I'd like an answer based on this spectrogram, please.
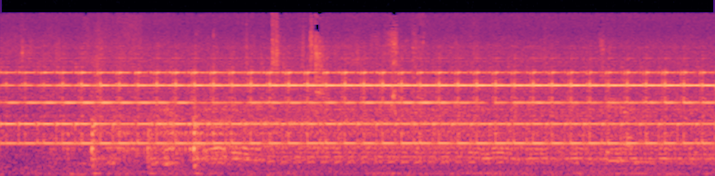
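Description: Dutch level-crossing warning bell ringing continuously, a rapid pulsing electronic ring, signalling that the crossing has closed for an approaching train. From about a second in, a lower wavering hum runs beneath it while the half-barrier arms lower.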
